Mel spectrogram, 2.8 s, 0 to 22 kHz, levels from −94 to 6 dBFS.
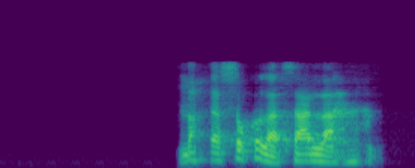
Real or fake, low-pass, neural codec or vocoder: fake; 5.4 kHz; codec, 16 kHz, 0.8 kbps, ZipCodec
